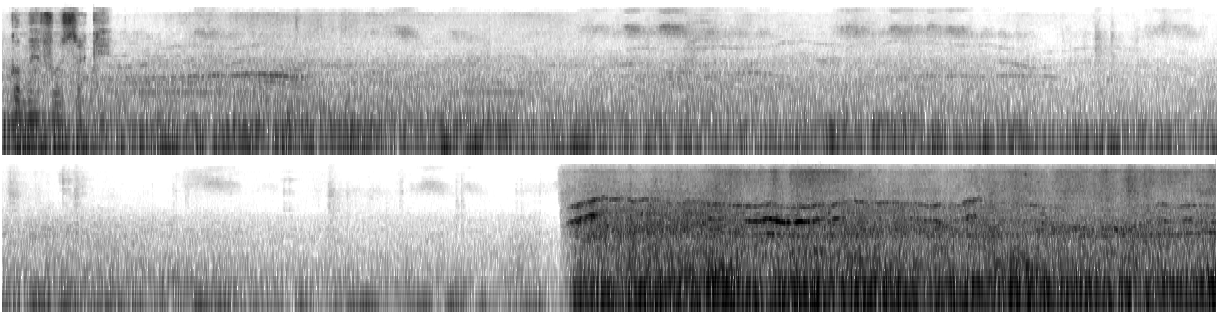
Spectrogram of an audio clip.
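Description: Strong wind gusts across open snow outdoors.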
